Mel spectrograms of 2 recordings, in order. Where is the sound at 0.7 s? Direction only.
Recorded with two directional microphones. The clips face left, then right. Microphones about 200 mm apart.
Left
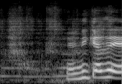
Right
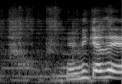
5° right (ahead or behind).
